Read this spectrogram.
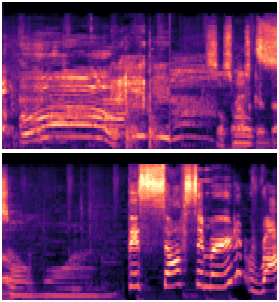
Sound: laughs; gasps

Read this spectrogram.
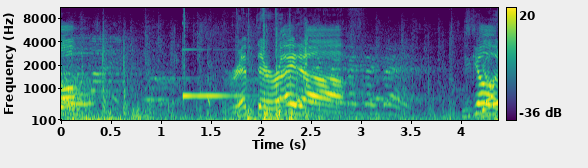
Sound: ding

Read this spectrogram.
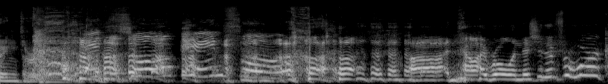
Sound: laughing

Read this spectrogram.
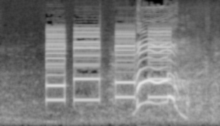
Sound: phone dialing

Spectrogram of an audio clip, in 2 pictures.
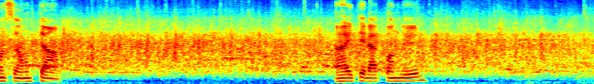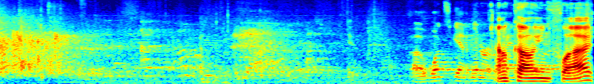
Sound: applause

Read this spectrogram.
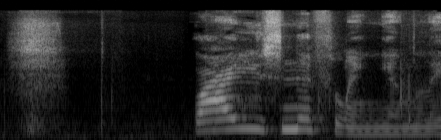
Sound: sniffles

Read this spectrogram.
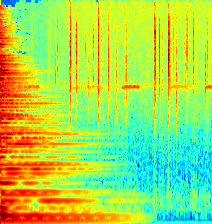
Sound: fire crackles

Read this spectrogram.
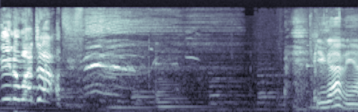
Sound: laughs

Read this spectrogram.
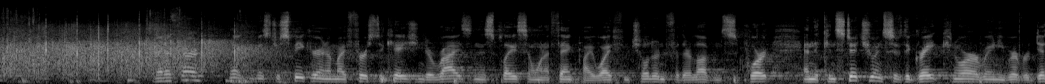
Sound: applause

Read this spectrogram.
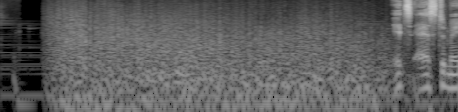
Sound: nuclear bomb booms

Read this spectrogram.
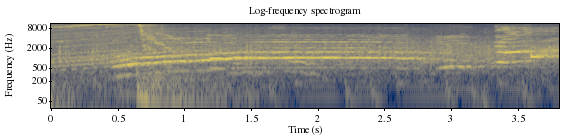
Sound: applauding

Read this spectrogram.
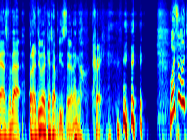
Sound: laughing

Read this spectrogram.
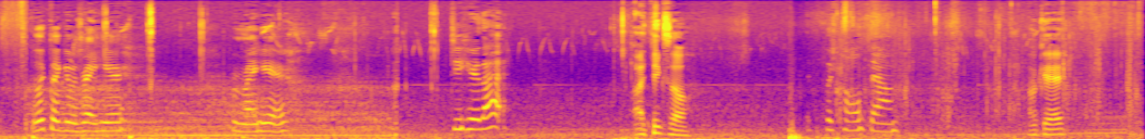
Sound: beeping noise

